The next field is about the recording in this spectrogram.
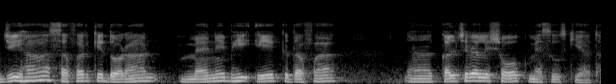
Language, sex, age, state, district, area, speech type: Urdu, male, 45-60, Uttar Pradesh, Gautam Buddha Nagar, urban, spontaneous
